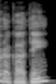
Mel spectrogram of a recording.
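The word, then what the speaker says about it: rak'ah: रकाह Urdu meaning रकात।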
